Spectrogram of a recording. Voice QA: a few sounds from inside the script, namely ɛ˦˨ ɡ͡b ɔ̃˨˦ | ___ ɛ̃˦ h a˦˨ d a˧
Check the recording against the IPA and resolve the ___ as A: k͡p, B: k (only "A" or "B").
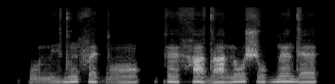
B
